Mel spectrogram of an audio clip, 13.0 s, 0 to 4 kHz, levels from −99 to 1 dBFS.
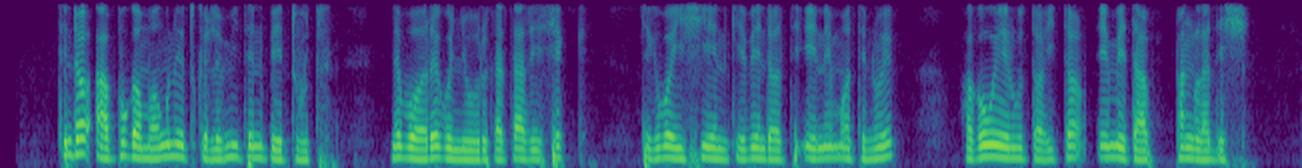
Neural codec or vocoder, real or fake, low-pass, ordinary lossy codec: none; real; 3.6 kHz; none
